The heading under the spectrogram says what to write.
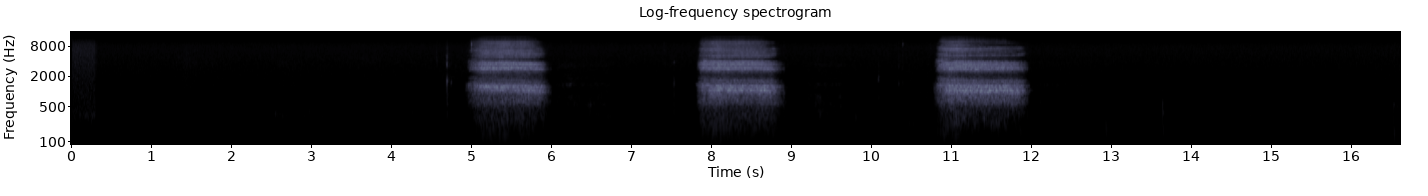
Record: {"exhalation_length": "16.6 s", "exhalation_amplitude": 6810, "exhalation_signal_mean_std_ratio": 0.35, "survey_phase": "beta (2021-08-13 to 2022-03-07)", "age": "45-64", "gender": "Male", "wearing_mask": "No", "symptom_none": true, "smoker_status": "Never smoked", "respiratory_condition_asthma": false, "respiratory_condition_other": true, "recruitment_source": "REACT", "submission_delay": "2 days", "covid_test_result": "Negative", "covid_test_method": "RT-qPCR", "influenza_a_test_result": "Negative", "influenza_b_test_result": "Negative"}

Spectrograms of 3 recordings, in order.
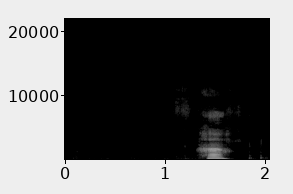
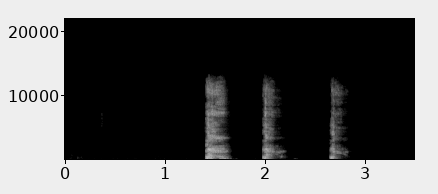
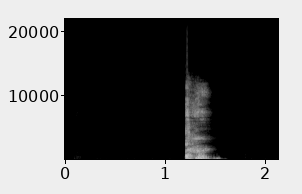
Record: {"exhalation_length": "2.0 s", "exhalation_amplitude": 8260, "exhalation_signal_mean_std_ratio": 0.26, "three_cough_length": "3.5 s", "three_cough_amplitude": 28817, "three_cough_signal_mean_std_ratio": 0.25, "cough_length": "2.1 s", "cough_amplitude": 31685, "cough_signal_mean_std_ratio": 0.25, "survey_phase": "beta (2021-08-13 to 2022-03-07)", "age": "18-44", "gender": "Female", "wearing_mask": "No", "symptom_cough_any": true, "symptom_runny_or_blocked_nose": true, "symptom_sore_throat": true, "symptom_abdominal_pain": true, "symptom_diarrhoea": true, "symptom_fatigue": true, "symptom_headache": true, "symptom_change_to_sense_of_smell_or_taste": true, "symptom_other": true, "symptom_onset": "4 days", "smoker_status": "Ex-smoker", "respiratory_condition_asthma": false, "respiratory_condition_other": false, "recruitment_source": "Test and Trace", "submission_delay": "2 days", "covid_test_result": "Positive", "covid_test_method": "RT-qPCR", "covid_ct_value": 24.4, "covid_ct_gene": "ORF1ab gene", "covid_ct_mean": 24.6, "covid_viral_load": "8600 copies/ml", "covid_viral_load_category": "Minimal viral load (< 10K copies/ml)"}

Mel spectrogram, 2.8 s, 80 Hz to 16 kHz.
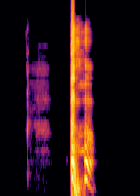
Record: {"cough_length": "2.8 s", "cough_amplitude": 32768, "cough_signal_mean_std_ratio": 0.24, "survey_phase": "beta (2021-08-13 to 2022-03-07)", "age": "65+", "gender": "Female", "wearing_mask": "No", "symptom_none": true, "smoker_status": "Ex-smoker", "respiratory_condition_asthma": false, "respiratory_condition_other": false, "recruitment_source": "REACT", "submission_delay": "1 day", "covid_test_result": "Negative", "covid_test_method": "RT-qPCR"}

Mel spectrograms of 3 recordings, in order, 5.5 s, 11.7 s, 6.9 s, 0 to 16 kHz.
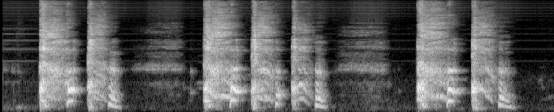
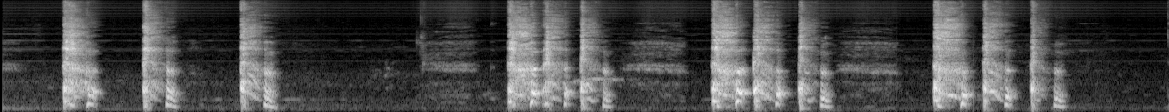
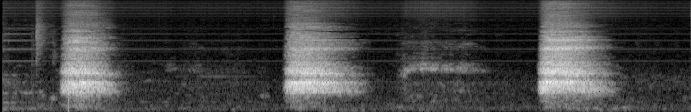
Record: {"cough_length": "5.5 s", "cough_amplitude": 32346, "cough_signal_mean_std_ratio": 0.52, "three_cough_length": "11.7 s", "three_cough_amplitude": 31203, "three_cough_signal_mean_std_ratio": 0.41, "exhalation_length": "6.9 s", "exhalation_amplitude": 25945, "exhalation_signal_mean_std_ratio": 0.4, "survey_phase": "alpha (2021-03-01 to 2021-08-12)", "age": "45-64", "gender": "Female", "wearing_mask": "No", "symptom_none": true, "smoker_status": "Never smoked", "respiratory_condition_asthma": true, "respiratory_condition_other": false, "recruitment_source": "REACT", "submission_delay": "1 day", "covid_test_result": "Negative", "covid_test_method": "RT-qPCR"}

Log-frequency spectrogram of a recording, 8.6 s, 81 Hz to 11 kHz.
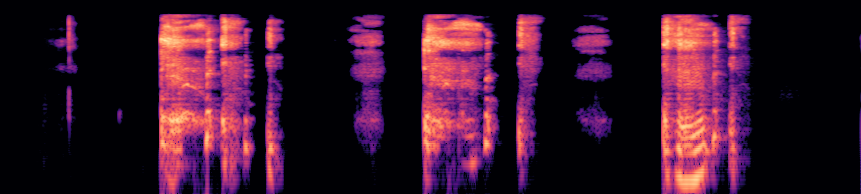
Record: {"cough_length": "8.6 s", "cough_amplitude": 32017, "cough_signal_mean_std_ratio": 0.38, "survey_phase": "beta (2021-08-13 to 2022-03-07)", "age": "18-44", "gender": "Female", "wearing_mask": "No", "symptom_cough_any": true, "symptom_sore_throat": true, "symptom_diarrhoea": true, "symptom_fatigue": true, "symptom_fever_high_temperature": true, "smoker_status": "Ex-smoker", "respiratory_condition_asthma": false, "respiratory_condition_other": false, "recruitment_source": "Test and Trace", "submission_delay": "2 days", "covid_test_result": "Positive", "covid_test_method": "RT-qPCR", "covid_ct_value": 25.3, "covid_ct_gene": "ORF1ab gene"}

